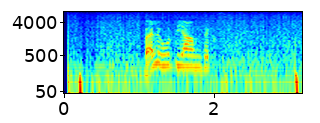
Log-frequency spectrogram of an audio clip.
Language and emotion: Russian, positive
